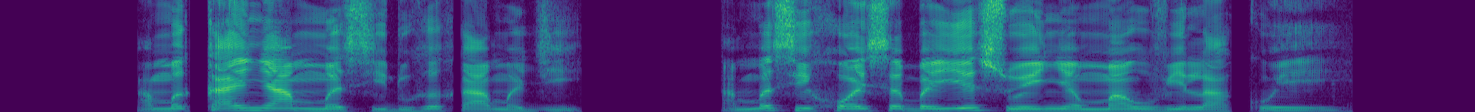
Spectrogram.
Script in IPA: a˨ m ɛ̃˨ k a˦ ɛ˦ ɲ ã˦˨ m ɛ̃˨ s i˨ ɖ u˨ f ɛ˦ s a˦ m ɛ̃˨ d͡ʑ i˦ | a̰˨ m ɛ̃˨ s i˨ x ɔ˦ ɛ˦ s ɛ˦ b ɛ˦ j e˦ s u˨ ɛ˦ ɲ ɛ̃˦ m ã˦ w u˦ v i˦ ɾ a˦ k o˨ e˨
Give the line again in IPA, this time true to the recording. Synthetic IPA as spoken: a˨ m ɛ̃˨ k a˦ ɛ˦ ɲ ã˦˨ m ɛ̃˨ s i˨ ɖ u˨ x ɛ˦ x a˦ m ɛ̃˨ d͡ʑ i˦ | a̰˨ m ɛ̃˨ s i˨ x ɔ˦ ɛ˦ s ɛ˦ b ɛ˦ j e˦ s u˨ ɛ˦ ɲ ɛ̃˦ m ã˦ w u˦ v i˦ l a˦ k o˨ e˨

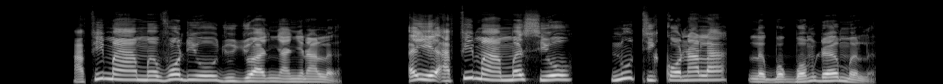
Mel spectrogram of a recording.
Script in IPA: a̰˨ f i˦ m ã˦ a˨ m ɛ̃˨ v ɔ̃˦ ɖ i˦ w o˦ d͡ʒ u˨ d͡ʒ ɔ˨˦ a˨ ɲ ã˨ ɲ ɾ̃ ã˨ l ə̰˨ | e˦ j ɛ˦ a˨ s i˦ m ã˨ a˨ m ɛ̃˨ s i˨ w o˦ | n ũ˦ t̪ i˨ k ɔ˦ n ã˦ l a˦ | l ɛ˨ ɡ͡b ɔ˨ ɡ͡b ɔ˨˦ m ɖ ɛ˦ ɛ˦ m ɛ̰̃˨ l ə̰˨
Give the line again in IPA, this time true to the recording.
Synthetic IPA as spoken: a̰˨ f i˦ m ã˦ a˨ m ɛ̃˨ v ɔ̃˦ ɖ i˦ w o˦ d͡ʒ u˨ d͡ʒ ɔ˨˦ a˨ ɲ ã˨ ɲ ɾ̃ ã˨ l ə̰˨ | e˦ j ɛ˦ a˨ f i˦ m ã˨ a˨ m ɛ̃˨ s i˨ w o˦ | n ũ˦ t̪ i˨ k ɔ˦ n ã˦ l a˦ | l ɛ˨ ɡ͡b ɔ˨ ɡ͡b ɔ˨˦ m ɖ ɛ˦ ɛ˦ m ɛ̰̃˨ l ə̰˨

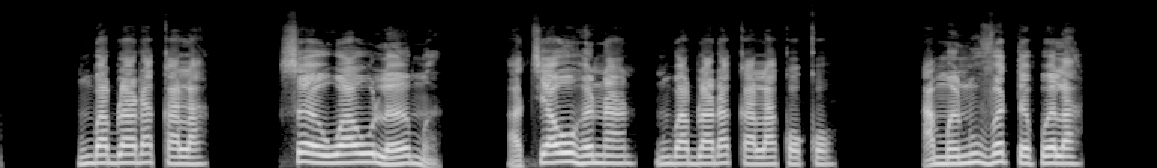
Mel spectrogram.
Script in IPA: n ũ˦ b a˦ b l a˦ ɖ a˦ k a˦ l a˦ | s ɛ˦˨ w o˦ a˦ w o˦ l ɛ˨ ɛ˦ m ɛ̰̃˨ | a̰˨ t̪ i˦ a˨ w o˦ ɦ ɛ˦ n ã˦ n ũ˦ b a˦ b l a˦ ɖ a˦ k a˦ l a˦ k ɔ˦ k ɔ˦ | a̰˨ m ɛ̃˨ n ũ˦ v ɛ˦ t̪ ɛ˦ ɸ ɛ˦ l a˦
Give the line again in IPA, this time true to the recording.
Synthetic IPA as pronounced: n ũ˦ b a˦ b l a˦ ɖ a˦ k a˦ l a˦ | s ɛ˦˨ w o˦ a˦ w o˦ l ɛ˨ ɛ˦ m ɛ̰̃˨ | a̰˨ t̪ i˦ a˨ w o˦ ɦ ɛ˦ n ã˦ n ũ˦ b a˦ b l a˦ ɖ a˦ k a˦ l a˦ k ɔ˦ k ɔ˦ | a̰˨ m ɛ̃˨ n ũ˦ v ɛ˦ t̪ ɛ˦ ɸ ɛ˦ l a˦

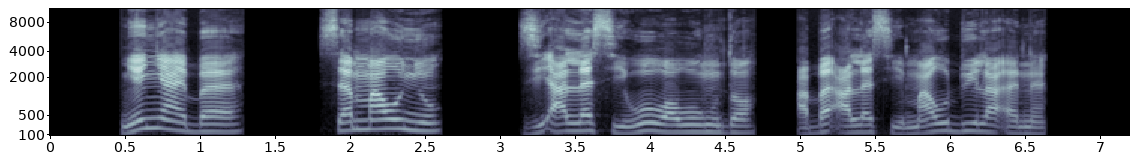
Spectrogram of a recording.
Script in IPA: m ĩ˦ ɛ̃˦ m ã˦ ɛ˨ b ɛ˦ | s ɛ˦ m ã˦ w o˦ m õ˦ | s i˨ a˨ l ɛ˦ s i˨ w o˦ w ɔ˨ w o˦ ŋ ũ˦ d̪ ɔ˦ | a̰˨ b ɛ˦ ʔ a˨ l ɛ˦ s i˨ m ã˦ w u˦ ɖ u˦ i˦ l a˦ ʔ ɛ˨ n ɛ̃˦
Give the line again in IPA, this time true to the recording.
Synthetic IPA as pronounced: m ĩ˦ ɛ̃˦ ɲ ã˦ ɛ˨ b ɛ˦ | s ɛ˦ m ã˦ w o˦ ɲ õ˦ | z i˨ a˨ l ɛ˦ s i˨ w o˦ w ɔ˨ w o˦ ŋ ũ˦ d̪ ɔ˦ | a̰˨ b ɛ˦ ʔ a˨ l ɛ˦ s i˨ m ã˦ w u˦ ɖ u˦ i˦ l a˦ ʔ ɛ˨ n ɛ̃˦

